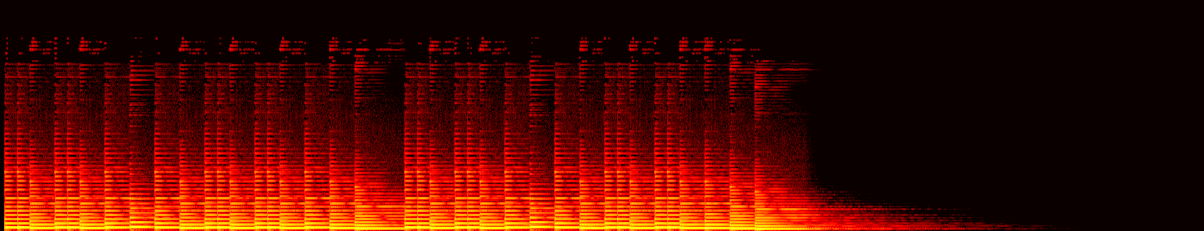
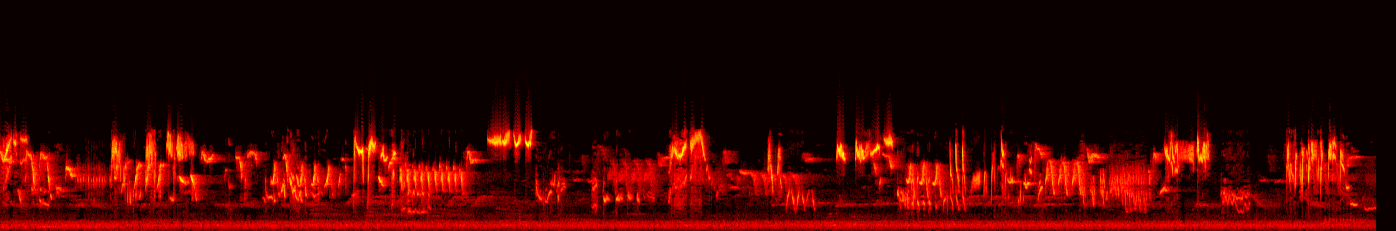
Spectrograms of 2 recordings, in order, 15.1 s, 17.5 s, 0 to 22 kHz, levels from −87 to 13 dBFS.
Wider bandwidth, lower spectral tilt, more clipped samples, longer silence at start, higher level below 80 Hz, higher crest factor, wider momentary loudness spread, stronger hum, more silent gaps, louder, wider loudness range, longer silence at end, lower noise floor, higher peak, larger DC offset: second, 9.4 kHz vs 12 kHz; first, -4.5 dB/octave vs 4.5 dB/octave; neither; about the same, 0.05 s vs 0 s; first, -56 dBFS vs -84 dBFS; second, 14 dB vs 20 dB; second, 3 LU vs 19 LU; neither; neither; first, -14 LUFS vs -22 LUFS; about the same, 5 LU vs 6 LU; first, 4.8 s vs 0.3 s; first, under -90 dBFS vs -51 dBFS; first, 0 dBFS vs -6 dBFS; neither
